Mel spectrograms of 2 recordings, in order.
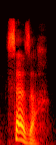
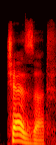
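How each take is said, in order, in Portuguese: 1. Usa uma pronúncia do latim em português brasileiro. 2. Usa a pronúncia eclesiástica do latim. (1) "na pronúncia regional" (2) "Na pronúncia eclesiástica"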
